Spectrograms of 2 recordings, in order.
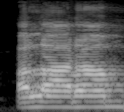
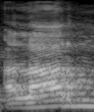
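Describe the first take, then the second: First: The word is said with three syllables. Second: The word is said with two syllables. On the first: This is how village folk say it. The speaker calls it wrong. "ठेठ भाषा में बोल देता हूं, अलाराम बोलते जिसको" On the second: This is the standard form. The speaker calls it right. "जबकि अलार्म होता है ना"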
